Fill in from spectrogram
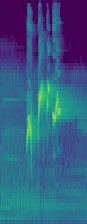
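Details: A single lively phrase from a Red-whiskered bulbul in Thailand, made of a downward chirp followed by three bright quick notes. The phrase ends in a sustained ringing trail over a faint low hum.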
